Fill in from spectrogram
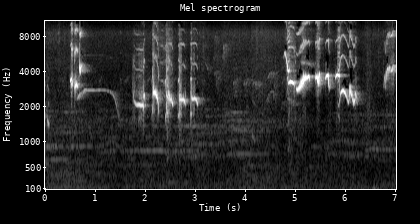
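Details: White-rumped shama song used as a lure to make birds answer: loud varied phrases of whistles, sharp chirps and rapid rising and falling trills, with brief pauses between bursts.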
